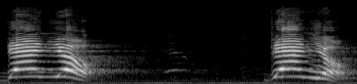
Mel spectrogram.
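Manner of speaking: king calling out. Retold or imitated. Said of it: "And he yells in there".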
